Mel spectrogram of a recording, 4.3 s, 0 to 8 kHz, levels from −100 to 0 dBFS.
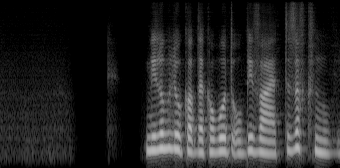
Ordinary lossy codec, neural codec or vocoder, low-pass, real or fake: none; codec, 16 kHz, 0.2 kbps, FocalCodec; none; fake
